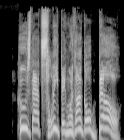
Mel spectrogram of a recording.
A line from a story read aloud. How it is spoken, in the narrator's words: the little girl yelled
